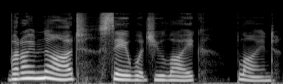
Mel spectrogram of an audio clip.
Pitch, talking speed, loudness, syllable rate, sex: 220 Hz, 170 wpm, -15 LUFS, 3.6 syllables/s, female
